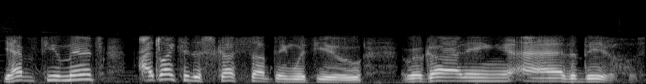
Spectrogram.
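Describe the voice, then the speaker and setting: Earnest, questioning man, higher-pitched, as a narrator reads him. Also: animated, measured pace, narrow, tinny audio. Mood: earnest, curious. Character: curious, uneasy man confiding in a new acquaintance. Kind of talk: dramatic reading of novel dialogue.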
